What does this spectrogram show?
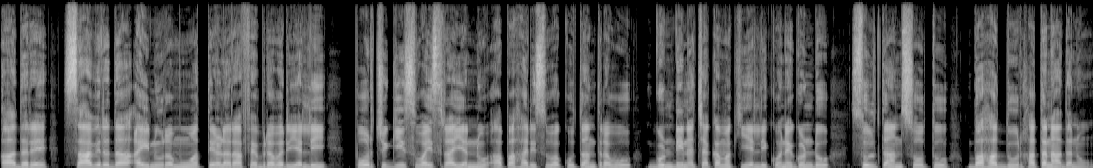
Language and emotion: Kannada, neutral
